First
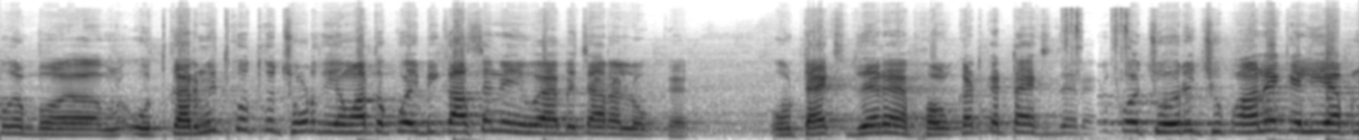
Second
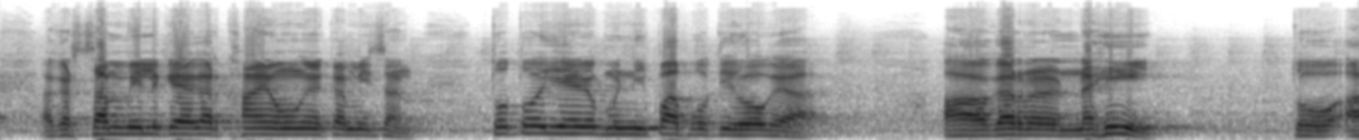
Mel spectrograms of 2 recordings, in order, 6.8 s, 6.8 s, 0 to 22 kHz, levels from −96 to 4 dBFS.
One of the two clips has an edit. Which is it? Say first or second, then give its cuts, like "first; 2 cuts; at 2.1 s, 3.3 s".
first; 1 cut; at 5.6 s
